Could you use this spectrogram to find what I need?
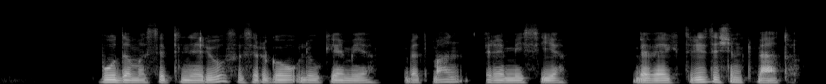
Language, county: Lithuanian, Šiauliai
